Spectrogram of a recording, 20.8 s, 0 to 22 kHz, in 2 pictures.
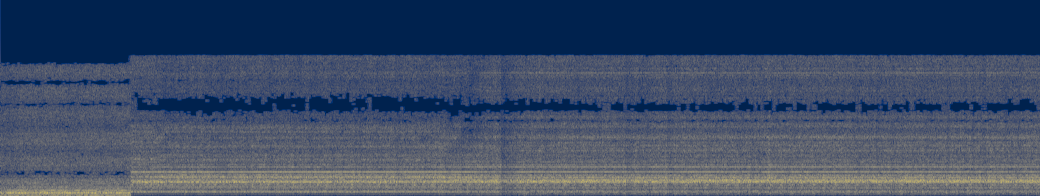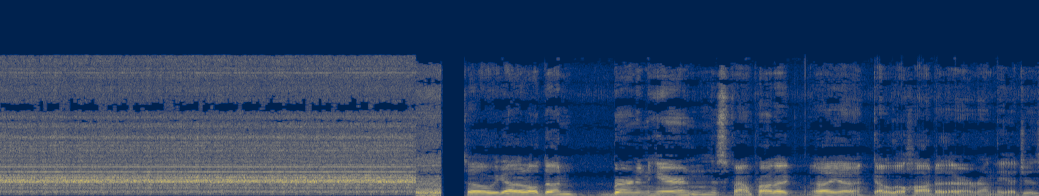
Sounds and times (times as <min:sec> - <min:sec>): Speech: 0:15.0 - 0:20.7.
